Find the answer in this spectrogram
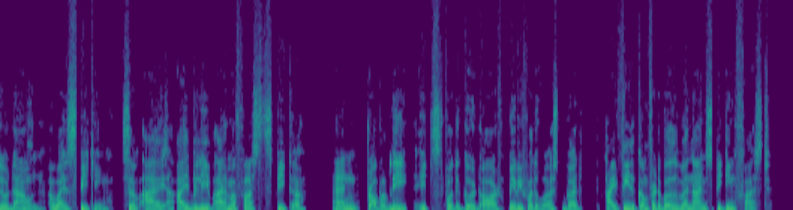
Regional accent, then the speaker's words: India; English is a second language; now in Germany; basically from India.

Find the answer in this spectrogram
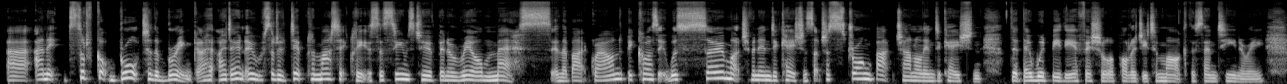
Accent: East of England, United Kingdom; Well, I'm born in Britain, not a passport holder, Essex girl.

